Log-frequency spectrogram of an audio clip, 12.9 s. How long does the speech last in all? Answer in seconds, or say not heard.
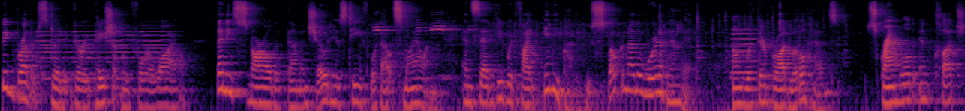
13 s.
